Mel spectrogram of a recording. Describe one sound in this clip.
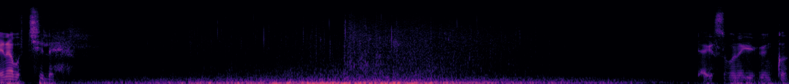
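A deep rumble swells and then fades away.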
